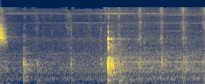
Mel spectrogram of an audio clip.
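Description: A chef's knife tapping on a wooden cutting board while mincing: a few faint taps, the clearest about a second in.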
